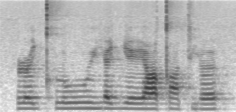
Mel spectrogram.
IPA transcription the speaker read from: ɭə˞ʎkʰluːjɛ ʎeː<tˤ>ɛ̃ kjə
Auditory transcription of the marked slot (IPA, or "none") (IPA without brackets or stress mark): tˤ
